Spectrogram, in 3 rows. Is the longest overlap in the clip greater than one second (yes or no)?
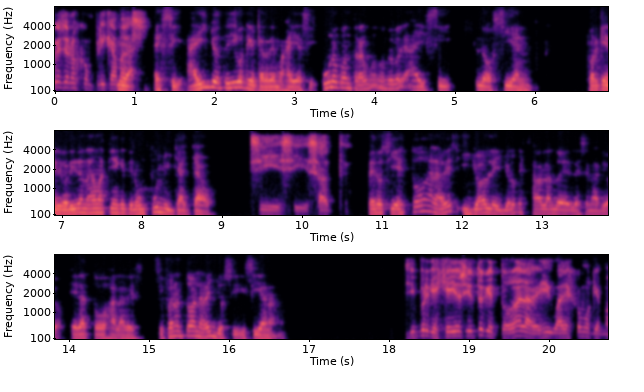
no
